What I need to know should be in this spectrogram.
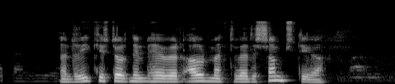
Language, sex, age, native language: Icelandic, male, 40-49, Icelandic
